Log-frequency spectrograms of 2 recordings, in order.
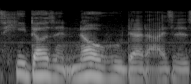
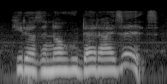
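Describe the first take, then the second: First: Said in the usual way. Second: "he doesn't know who Deadeyes is" pitched high and loud; insistent, high-pitched emphasis on all of "he doesn't know who Deadeyes is"; emphatic repeat. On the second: Real, not acted. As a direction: drive home "he doesn't know who Deadeyes is" in a raised, louder voice. Same point repeated for emphasis.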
